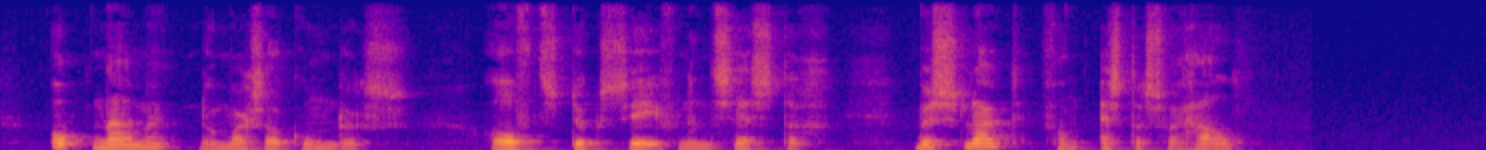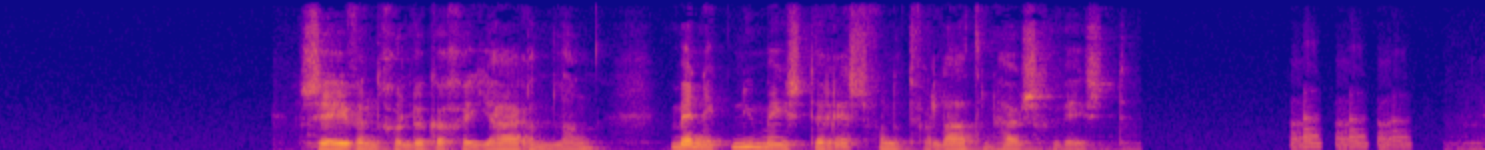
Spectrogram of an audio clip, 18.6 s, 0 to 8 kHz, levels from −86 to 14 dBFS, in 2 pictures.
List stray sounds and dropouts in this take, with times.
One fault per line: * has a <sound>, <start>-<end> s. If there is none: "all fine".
* has a laugh, 17.3-18.1 s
